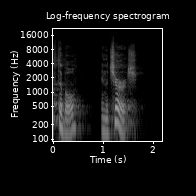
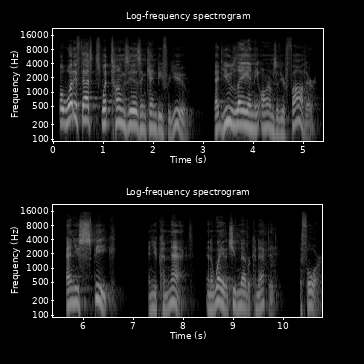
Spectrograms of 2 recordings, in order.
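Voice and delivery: ordinary talk

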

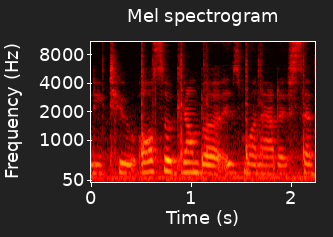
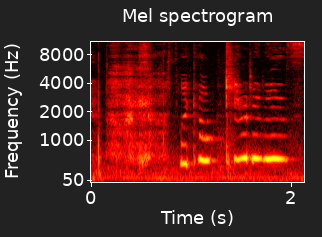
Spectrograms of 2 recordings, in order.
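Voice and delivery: excited squeal; 13 semitones higher, 7 dB louder, much faster than usual. Real, not acted. Gushing over new figure.

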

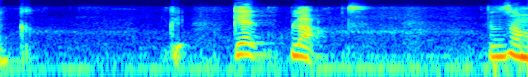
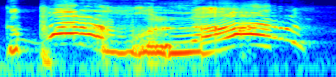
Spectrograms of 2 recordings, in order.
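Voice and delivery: laughing shout; 6 semitones higher, 8 dB louder, much slower than usual. Real, not acted. Laughing at ghost friend.

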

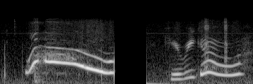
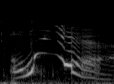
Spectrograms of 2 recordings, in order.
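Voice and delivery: ordinary delivery

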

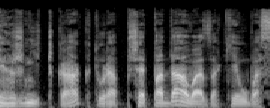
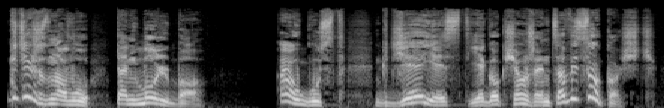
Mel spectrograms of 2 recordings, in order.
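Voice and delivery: higher, demanding royal questioning; impatient king; 8 semitones higher, 3 dB louder than usual. A narrator's reading. King demanding the prince's whereabouts from his valet, impatient. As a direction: call for the servant with impatience.

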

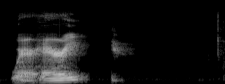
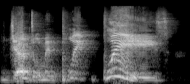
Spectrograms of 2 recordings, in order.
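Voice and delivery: higher, anxious plea, stumbling; crying out; 6 semitones higher, 7 dB louder, slower than usual. Acted. Shop assistant pleading with fighting customers, crying out. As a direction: beg the brawlers to stop. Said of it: "cried the assistant".

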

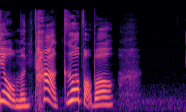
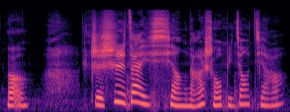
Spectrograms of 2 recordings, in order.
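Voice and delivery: ordinary talk

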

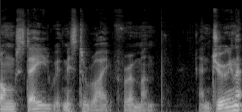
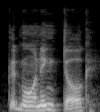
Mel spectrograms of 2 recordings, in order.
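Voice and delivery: bright, loud, higher good morning; cheery greeting; 6 semitones higher, 7 dB louder than usual. Acted. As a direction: greet him brightly and loudly.

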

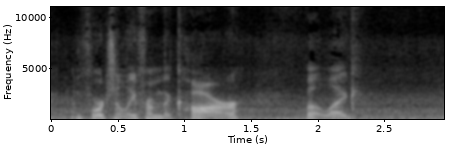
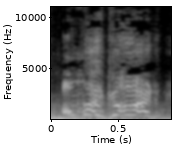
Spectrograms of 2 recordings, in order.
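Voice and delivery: startled oh my god; 14 semitones higher, 5 dB louder, slower than usual. Retold or imitated. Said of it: "And I was like".

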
